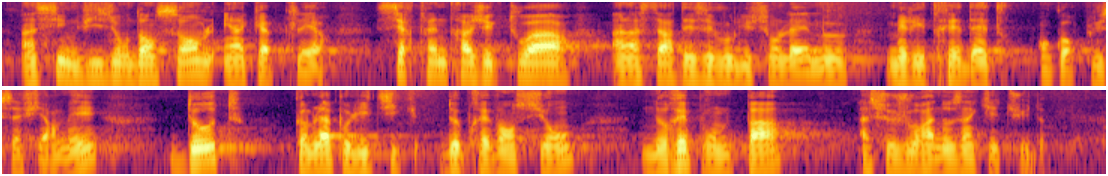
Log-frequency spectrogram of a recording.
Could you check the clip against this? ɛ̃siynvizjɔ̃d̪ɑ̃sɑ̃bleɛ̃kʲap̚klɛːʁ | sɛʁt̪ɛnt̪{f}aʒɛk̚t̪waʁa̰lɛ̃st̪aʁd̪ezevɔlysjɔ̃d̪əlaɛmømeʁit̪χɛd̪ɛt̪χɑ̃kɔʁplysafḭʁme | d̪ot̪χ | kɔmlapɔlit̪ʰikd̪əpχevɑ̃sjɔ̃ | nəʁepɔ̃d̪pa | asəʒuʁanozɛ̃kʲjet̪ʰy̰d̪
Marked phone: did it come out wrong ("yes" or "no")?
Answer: yes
